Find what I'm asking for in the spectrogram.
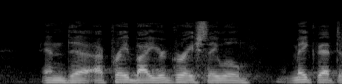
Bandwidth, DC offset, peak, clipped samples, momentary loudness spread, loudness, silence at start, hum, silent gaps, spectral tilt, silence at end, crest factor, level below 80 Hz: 8 kHz; under 0.1%; -12 dBFS; under 0.1%; 8 LU; -27 LUFS; 0.4 s; none; none; -6.5 dB/octave; 0 s; 16 dB; -54 dBFS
